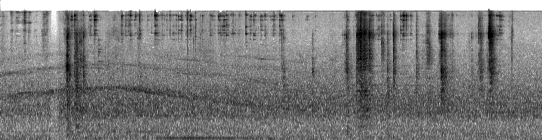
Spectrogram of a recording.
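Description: Metal parts clank sharply a few times.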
